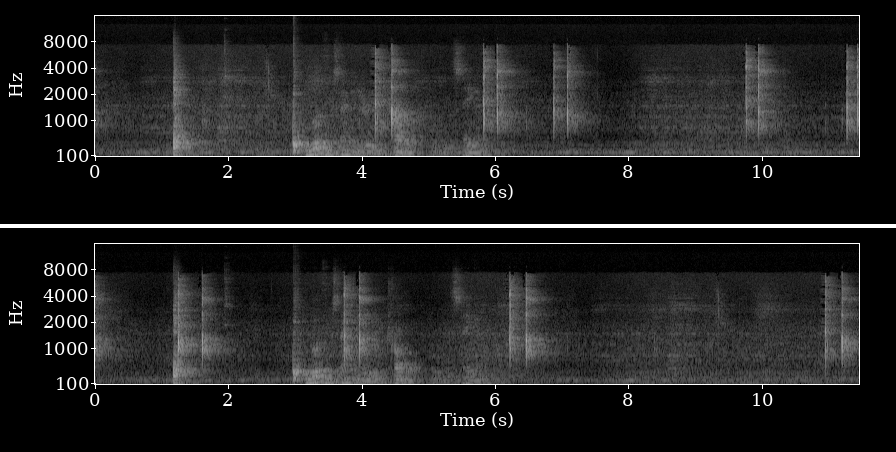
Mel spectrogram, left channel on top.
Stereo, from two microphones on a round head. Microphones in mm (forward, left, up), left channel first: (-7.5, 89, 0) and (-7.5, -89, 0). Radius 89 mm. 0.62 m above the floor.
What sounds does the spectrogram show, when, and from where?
1.2 s footsteps: 15° left (ahead or behind), 3 m; by 3.0 s 40° left (ahead or behind), 2.5 m
3.1 s a man speaking: 70° right (ahead or behind), 5.5 m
